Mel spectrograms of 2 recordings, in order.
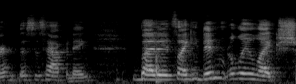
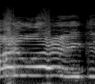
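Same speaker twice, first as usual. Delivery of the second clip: shrill, very high, loud cartoon yell; 10 semitones higher, 12 dB louder than usual. Retelling a scene from SpongeBob: imitating the yelling SpongeBob fish. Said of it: "that one fish that's yelling".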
